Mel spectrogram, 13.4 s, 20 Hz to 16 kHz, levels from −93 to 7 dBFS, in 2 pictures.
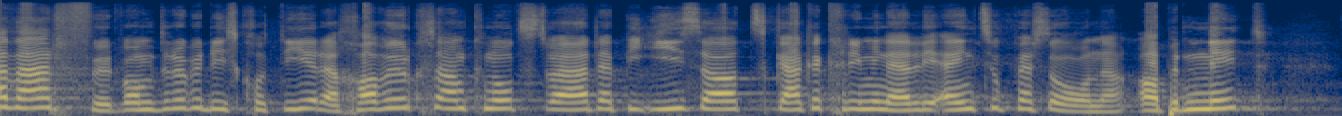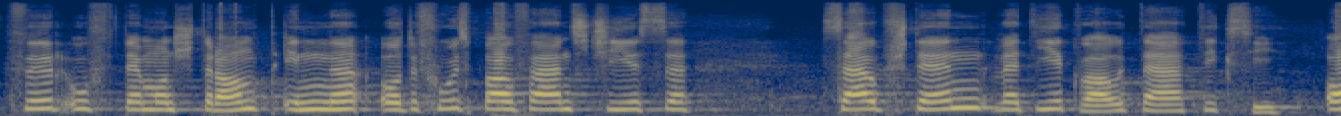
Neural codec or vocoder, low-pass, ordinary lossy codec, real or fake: codec, 44.1 kHz, 7.8 kbps, DAC; 14.4 kHz; none; fake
